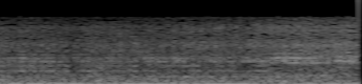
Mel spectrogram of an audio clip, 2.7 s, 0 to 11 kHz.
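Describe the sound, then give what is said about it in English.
Car tires rolling at 55 miles an hour over a grooved musical road cut to play the William Tell Overture, heard as a steady, loud, low roar and hum that holds without a break from start to finish. “When you drive over it at 55 miles an hour, the tires act kind of like the needle on a phonograph record, and the road plays the William Tell Overture.”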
